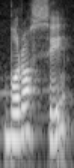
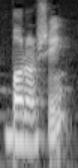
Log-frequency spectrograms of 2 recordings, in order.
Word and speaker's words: Borossy: My uh as you probably can hear from my last name, Borosi or Borosi is the original pronunciate pronunciation pronunciation is how you pronounce it. Okay, you get me? Um is Hungarian.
